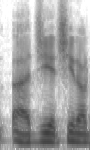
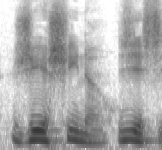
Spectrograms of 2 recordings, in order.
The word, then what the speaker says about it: Giacchino: Yeah, I'm just gonna say Michael Giacchino. I don't know. I'm pronouncing it in the Americanized way. Exactly, Giacchino.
